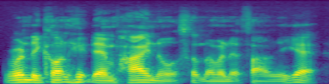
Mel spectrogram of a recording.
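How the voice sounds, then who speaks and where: Deep-voiced man with a sore throat. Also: fast talker. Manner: rambling, laid-back, chuckling between remarks. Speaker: beer review channel host. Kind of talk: casual livestream chat reading viewer comments.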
